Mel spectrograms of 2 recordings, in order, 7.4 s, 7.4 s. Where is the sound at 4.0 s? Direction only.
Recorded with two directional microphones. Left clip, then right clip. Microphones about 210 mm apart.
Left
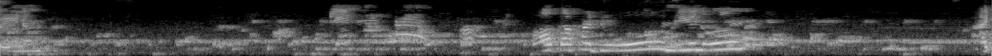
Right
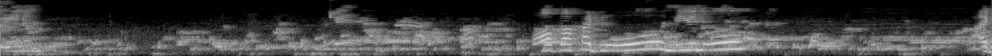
20° right (ahead or behind).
